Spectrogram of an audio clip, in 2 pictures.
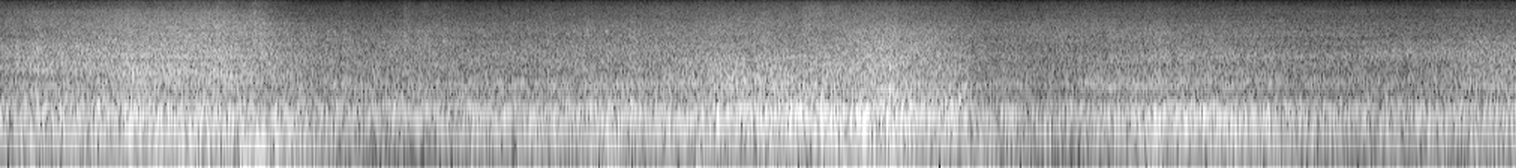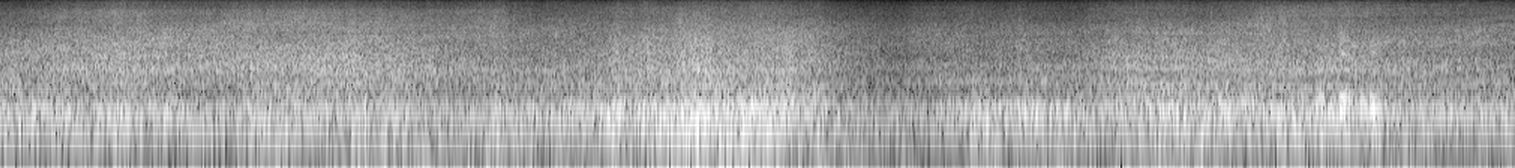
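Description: Sea surf washing on the shore, swelling and fading every few seconds, with wind rumbling on the microphone.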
